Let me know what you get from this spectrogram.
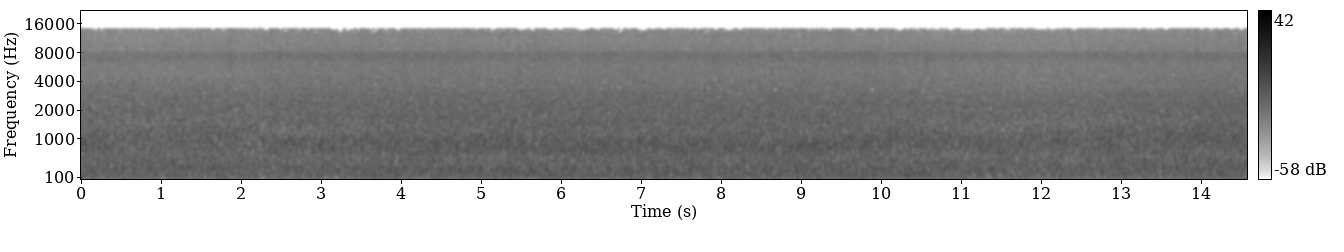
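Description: Heavy rain pouring down steadily, an even rushing sound with no letup.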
